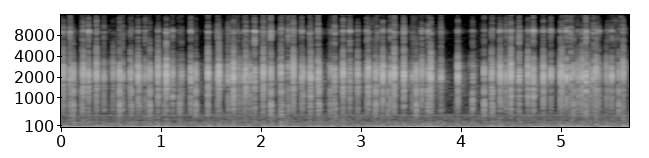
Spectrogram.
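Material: Aluminum.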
